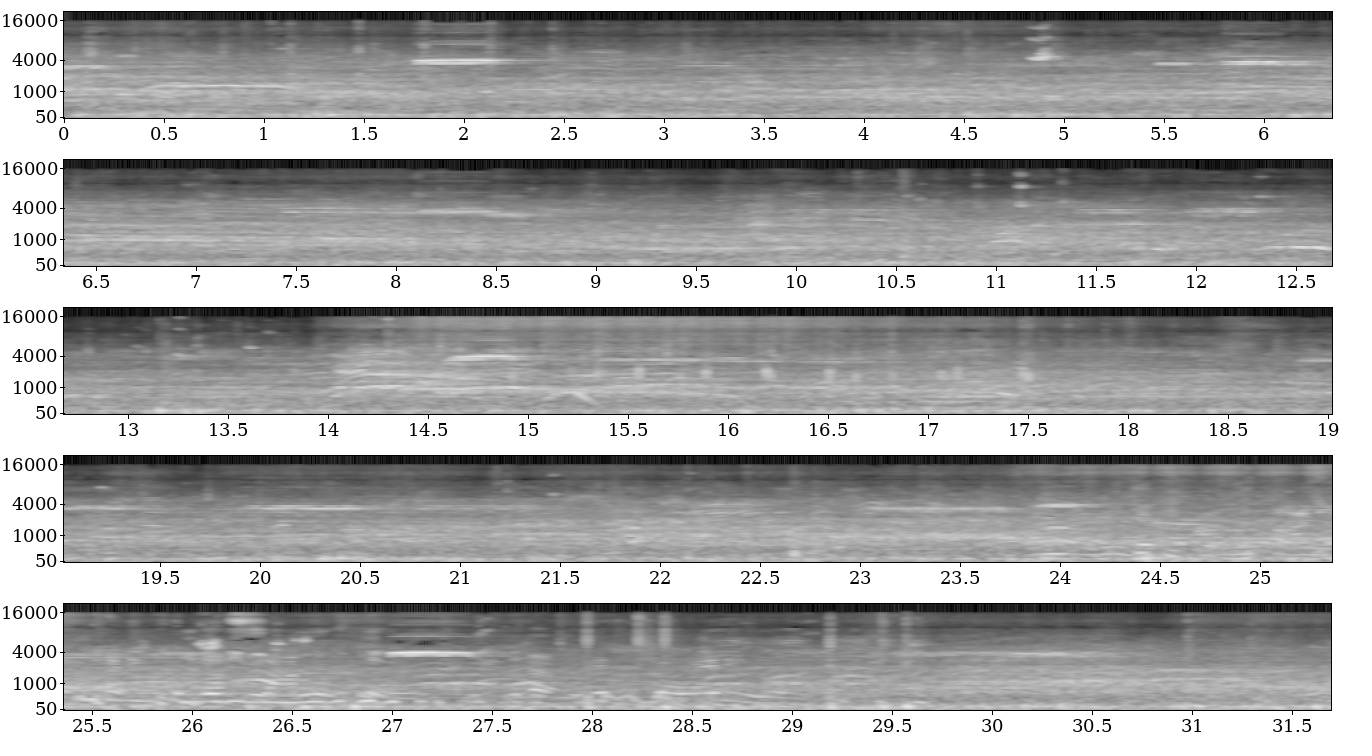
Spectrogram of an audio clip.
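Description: Volleyball hall ambience: thuds of volleyballs being hit and bouncing over a steady babble of many voices, with short high squeaks scattered through. The voices rise about fourteen seconds in, as a rally ends.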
